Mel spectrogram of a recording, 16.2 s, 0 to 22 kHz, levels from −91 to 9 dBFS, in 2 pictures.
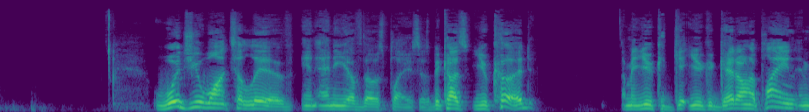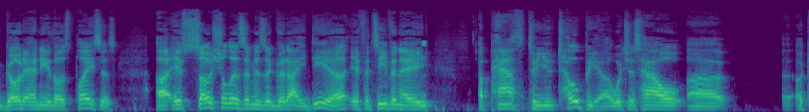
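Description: At 6.61 to 6.64 s, between "I mean you" and "get you could get", a corrupt frame decoded produces a brief squeak in the speech. Damaged bits in a single compressed frame were decoded anyway, so misread gains placed energy at the wrong frequencies for about that frame's length, peaking around -25 dBFS. A spectrogram would show a short, sharp-edged block of stray energy unrelated to the surrounding speech.

At 8.64 s, between "go to any of" and "those places", there is a small jump in the speech. The same happens at 11.95 s, just after "good idea if it's". In each case roughly 10 ms of audio vanishes with no gap, which points to a likely dropped buffer (overrun): samples weren't collected before the hardware overwrote them. The waveform would show an abrupt discontinuity, and the spectrogram a thin vertical line.

At 12.31 to 12.35 s, a second corrupt frame decoded spans about two frames and is louder, around -15 dBFS. 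It is heard as a louder blip, with misplaced spectral energy covering about 34 ms.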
